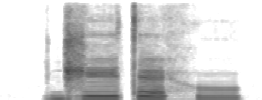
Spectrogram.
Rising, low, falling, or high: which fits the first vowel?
high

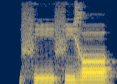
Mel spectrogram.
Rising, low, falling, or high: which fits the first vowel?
low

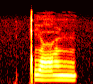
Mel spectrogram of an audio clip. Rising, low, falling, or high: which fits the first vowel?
low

